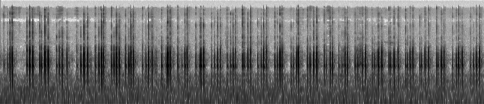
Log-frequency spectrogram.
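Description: Fingertips tap rapidly on the wooden lid of a blue glazed ceramic candle jar filled with wax, then on the jar's ceramic bottom. The taps are quick, dry and quiet, with a mid-pitched knock that stops almost at once.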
